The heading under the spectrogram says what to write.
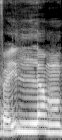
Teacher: فَإِن لَّم، فا کے اوپر زبر ہے، حمزہ کے نیچے زیر ہے، نون ساکن ہے، لیکن آگے لام مشدد ہے، تو یہاں ہم ادغام کریں گے بغیر غننے کے، اور نون جہاں پر ختم ہو جائے گا، نون کی آواز کو نہیں پڑھیں گے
